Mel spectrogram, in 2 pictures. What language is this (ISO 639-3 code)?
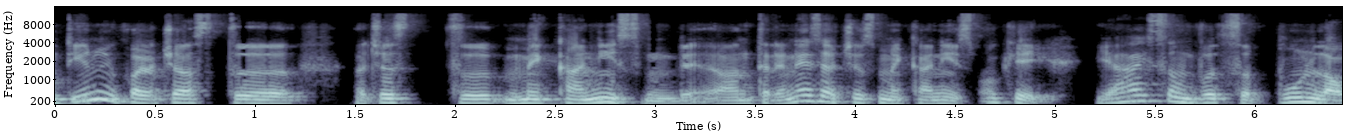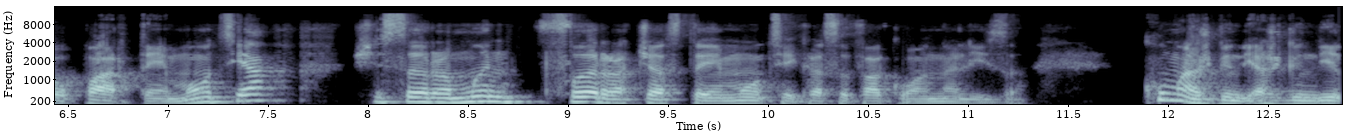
ron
